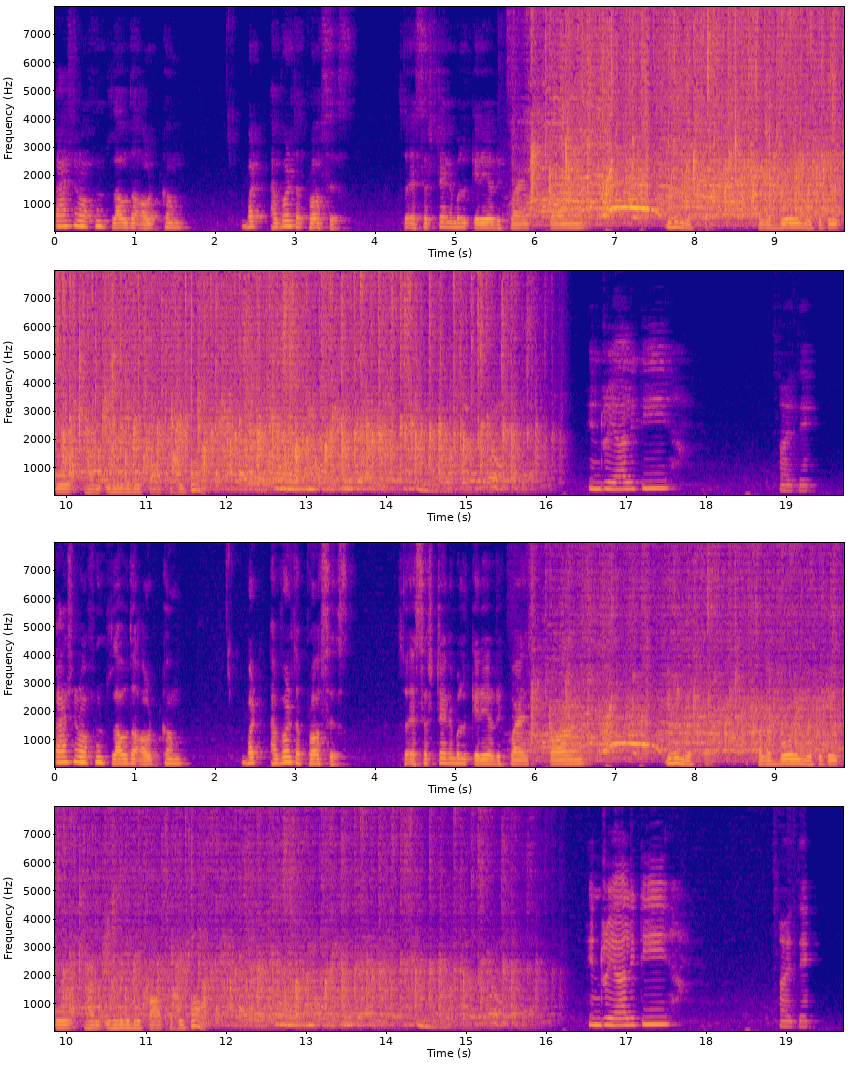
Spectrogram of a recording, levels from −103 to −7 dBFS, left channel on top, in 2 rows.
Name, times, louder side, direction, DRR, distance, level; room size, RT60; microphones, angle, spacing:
voice 1, 0.0-1.6 2.3-3.6 4.4-6.7 7.6-8.2 8.8-11.8, right 3 dB, 90° right, 1.0 m, -33 dB
Cheering / Applause / Crowd, 5.7-16.2, left 6 dB, 75° left, 1.4 m, -32 dB
voice 2, 14.4-14.9 16.5-17.8 18.9-19.3, right 3 dB, 65° right, 1.9 m, -39 dB
18.0 x 9.6 x 6.0 m
head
